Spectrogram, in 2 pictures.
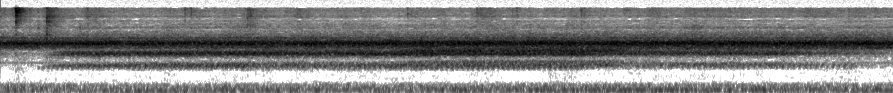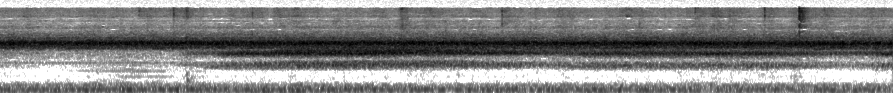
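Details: Thousands of frogs singing in rain: a dense, unbroken chorus with a steady high ringing drone, a layered two-tone croaking band that drops out briefly midway and then resumes, over a constant low rumble of rainfall.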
